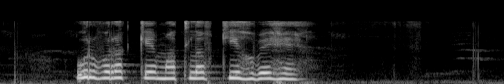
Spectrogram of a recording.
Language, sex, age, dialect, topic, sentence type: Magahi, female, 18-24, Northeastern/Surjapuri, agriculture, question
